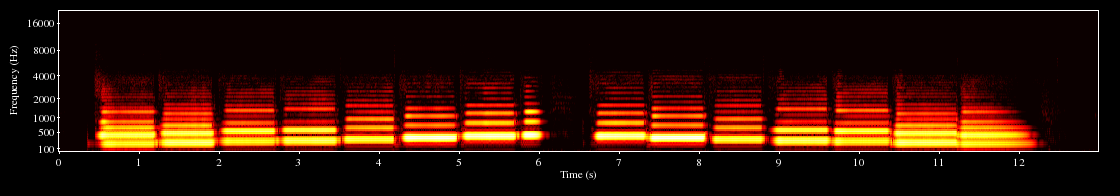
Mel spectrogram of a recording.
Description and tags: Sax Alto - G# Major
Part of the Good-sounds dataset of monophonic instrumental sounds.
instrument::sax_alto
note::G#
good-sounds-id::6813
mode::major
alto, good-sounds, GsharpMajor, neumann-U87, sax, scale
